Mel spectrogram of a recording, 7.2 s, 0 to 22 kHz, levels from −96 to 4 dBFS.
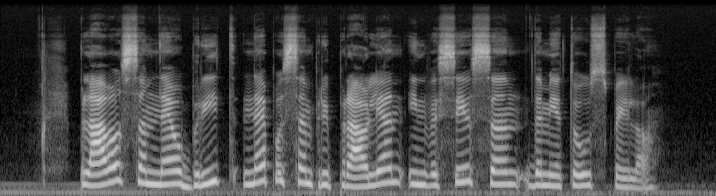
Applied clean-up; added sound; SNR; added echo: none; none; none; none.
